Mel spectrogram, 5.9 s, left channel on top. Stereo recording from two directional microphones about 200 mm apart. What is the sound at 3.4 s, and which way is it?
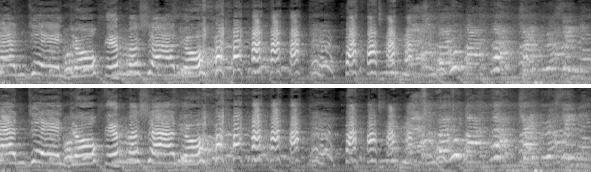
Snicker, 10° left (ahead or behind).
